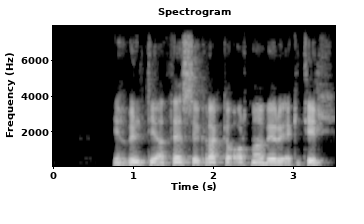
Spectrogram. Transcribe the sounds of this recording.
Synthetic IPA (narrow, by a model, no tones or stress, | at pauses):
jɛɣvɪlt̪ɪʔa̰ðθɛsːɪkʰɾakːaʔɔ̰ɾt̪̚navɛːɾʏɛ̰hcɪ̥t̪ʰɪl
